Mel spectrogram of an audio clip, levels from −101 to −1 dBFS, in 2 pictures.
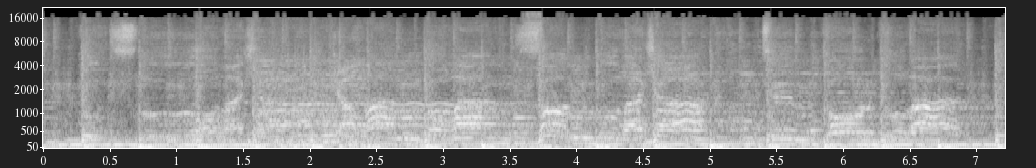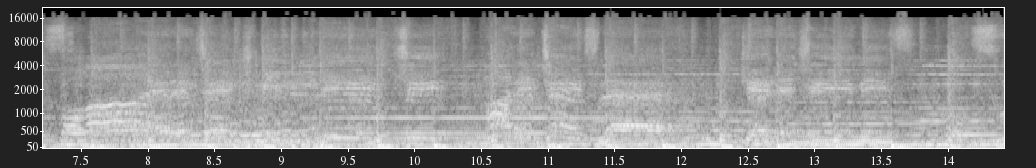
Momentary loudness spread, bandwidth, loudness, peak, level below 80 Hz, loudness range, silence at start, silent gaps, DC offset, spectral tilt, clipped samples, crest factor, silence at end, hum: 3 LU; 19.5 kHz; -11 LUFS; 0 dBFS; -16 dBFS; 1 LU; 0 s; none; under 0.1%; -4.5 dB/octave; under 0.1%; 10 dB; 0 s; none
